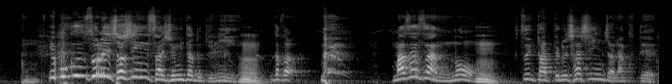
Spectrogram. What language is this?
Japanese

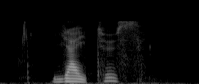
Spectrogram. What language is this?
Norwegian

